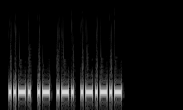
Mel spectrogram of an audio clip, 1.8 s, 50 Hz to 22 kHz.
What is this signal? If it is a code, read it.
Morse code, heard as a keyed tone, about 48 wpm, 690 Hz. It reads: FAR.
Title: Sentences from Top 1000 Words - Review Part 5 - 50wpm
